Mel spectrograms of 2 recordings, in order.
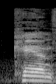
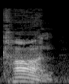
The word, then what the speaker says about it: Cannes: And because everyone they talk to in the movie, Scorsese, Coppola, Polanski, Gosling, they all pronounce it Cannes Film Festival, not Con. So now I can finally just pronounce it Cannes and not feel like I might be saying it wrong.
